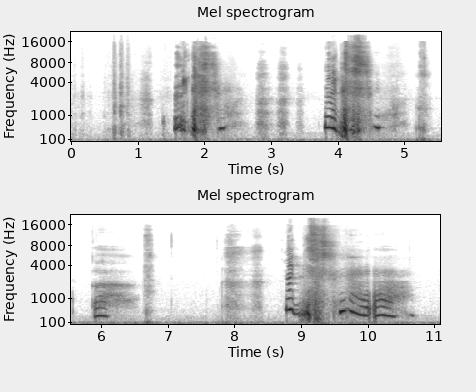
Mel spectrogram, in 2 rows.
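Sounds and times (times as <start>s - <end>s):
person sneezing: 1.6s - 2.4s, 4.0s - 4.6s
quiet breaths: 4.7s - 7.0s, 7.7s - 8.7s.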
